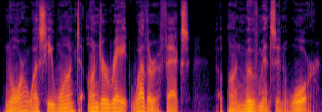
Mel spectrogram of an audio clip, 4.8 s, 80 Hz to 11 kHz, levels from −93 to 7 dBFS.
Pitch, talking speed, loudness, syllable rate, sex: 100 Hz, 150 wpm, -20 LUFS, 5.0 syllables/s, male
